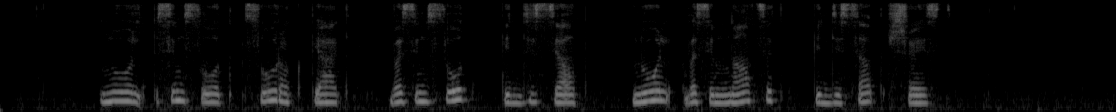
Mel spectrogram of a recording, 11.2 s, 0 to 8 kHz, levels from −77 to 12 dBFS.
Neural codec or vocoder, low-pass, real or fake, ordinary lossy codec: codec, 16 kHz, 4.8 kbps, FACodec; 7.2 kHz; fake; MP3, 64 kbps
